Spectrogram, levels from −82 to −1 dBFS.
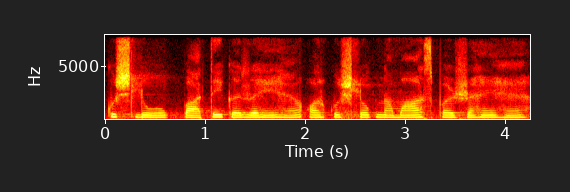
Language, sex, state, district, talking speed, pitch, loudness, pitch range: Hindi, female, Haryana, Jhajjar, 185 wpm, 215 Hz, -16 LUFS, 210-220 Hz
